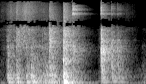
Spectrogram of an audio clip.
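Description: A stick knocks against a block.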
